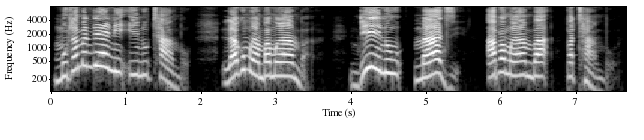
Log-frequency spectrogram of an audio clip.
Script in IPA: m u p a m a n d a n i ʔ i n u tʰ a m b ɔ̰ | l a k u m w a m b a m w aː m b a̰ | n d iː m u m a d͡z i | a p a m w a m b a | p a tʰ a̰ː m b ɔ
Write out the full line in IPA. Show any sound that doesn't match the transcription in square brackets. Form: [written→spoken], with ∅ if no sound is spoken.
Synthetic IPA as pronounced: m u [p→t] a m a n d [a→ɛ] n i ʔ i n u tʰ a m b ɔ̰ | l a k u m w a m b a m w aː m b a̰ | n d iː [m→n] u m a d͡z i | a p a m w a m b a | p a tʰ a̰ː m b ɔ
